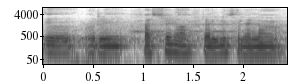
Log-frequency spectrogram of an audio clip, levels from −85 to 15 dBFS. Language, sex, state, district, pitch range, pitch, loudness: Tamil, male, Tamil Nadu, Kanyakumari, 95-100 Hz, 100 Hz, -17 LUFS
